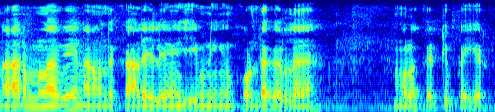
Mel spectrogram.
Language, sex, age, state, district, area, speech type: Tamil, male, 30-45, Tamil Nadu, Tiruchirappalli, rural, spontaneous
